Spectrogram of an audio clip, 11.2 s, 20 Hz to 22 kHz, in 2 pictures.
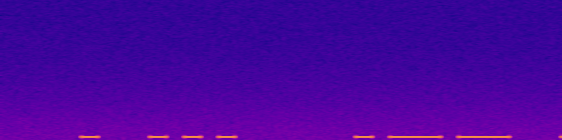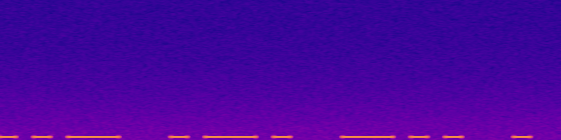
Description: Morse code, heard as a keyed tone, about 7 wpm, 590 Hz. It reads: ES WURDE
